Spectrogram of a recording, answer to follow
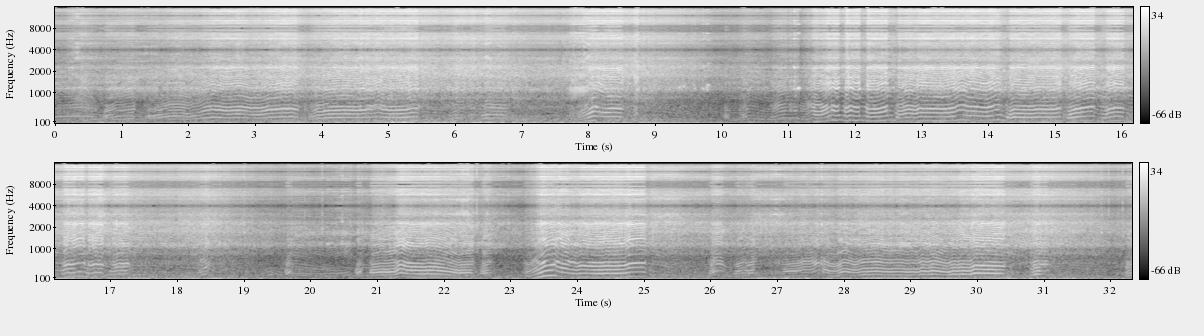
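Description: Dirt bike engine ridden hard round a motocross track, heard close up from on board: the revs climb and drop again and again as the rider works the throttle and gears, with brief lulls when the throttle is shut. Wind rush on the microphone underneath.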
